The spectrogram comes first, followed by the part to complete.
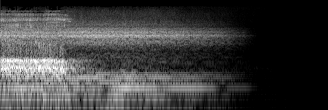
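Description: Raw black metal band music ending: the dense distorted playing cuts off about a second in, leaving a held chord ringing and fading out over about four seconds, then silence.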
